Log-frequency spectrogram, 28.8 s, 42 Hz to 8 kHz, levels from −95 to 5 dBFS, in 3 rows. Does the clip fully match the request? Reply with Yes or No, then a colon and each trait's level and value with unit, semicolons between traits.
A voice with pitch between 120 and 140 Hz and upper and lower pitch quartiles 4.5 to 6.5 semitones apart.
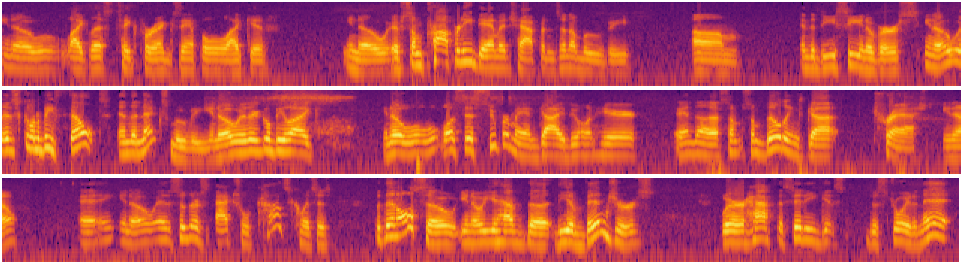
Yes: low, 135 Hz; wide, 5.5 semitones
